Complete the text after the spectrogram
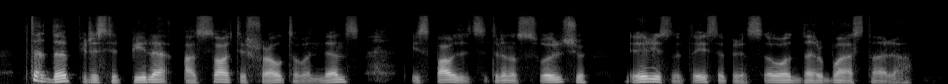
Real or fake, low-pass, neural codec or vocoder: fake; 9.9 kHz; codec, 16 kHz in and 24 kHz out, 0.8 kbps, FocalCodec, streaming, 65536 codes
